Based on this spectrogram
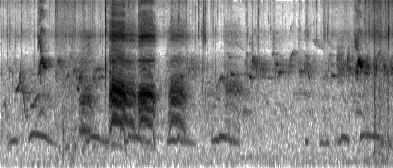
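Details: Crows fighting for food give harsh, hoarse caws, two loud ones close together midway among scattered softer calls, while thin high chirps of small birds sound in the background.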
